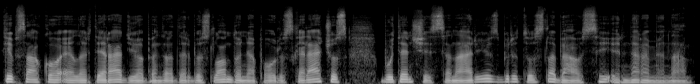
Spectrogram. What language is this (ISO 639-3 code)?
lit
